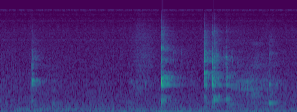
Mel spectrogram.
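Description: Sharp clinks and taps of bolt hardware and tools against a porcelain toilet tank while its tank-to-bowl bolts are tightened: one clink about half a second in, the loudest a little past the middle, then a quick run of smaller ones.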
